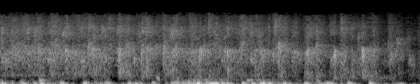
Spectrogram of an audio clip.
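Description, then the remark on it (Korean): An audience claps together for a guest speaker at the end of a talk in a dense, steady burst of applause that holds at a fairly loud level for several seconds, with no one speaking over it. “큰 박수 네, 부탁드리겠습니다.”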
